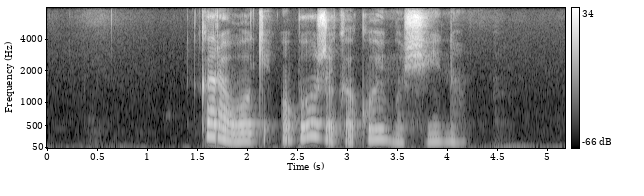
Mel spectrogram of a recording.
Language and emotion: Russian, sad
